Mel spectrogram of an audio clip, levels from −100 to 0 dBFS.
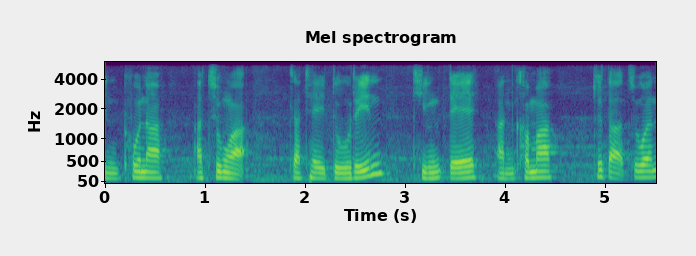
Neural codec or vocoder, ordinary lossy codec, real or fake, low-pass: codec, 16 kHz, 4 kbps, X-Codec, HuBERT features, trained on general audio; none; fake; 5.4 kHz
